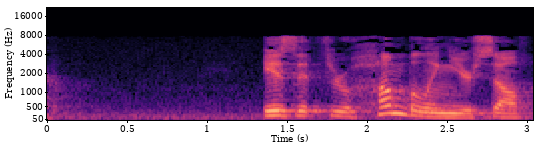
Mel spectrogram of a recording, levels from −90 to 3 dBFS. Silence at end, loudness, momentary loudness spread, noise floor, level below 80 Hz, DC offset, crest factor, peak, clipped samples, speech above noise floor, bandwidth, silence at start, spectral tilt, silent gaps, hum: 0 s; -21 LUFS; 6 LU; -49 dBFS; -60 dBFS; under 0.1%; 18 dB; -4 dBFS; under 0.1%; 29 dB; 8 kHz; 0 s; -5 dB/octave; none; none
